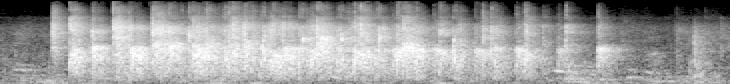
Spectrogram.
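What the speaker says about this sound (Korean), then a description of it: "큰 박수로 맞이해 주시기 바랍니다." An audience applauds at a book concert in a hall, a dense, sustained wash of clapping that swells in quickly and keeps going at an even level.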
